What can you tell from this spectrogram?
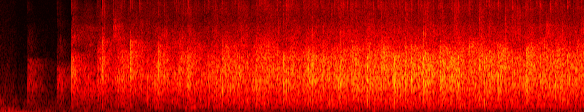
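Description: Audience applauding: a couple of single claps about a second in, then steady applause from a large crowd that builds and holds.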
